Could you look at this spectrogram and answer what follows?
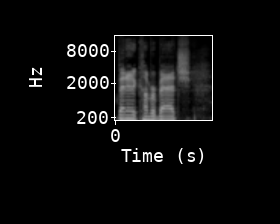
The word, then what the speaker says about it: Benedict Cumberbatch: Benedict Cumberbatch. – Benny Cumberbatchy. – I thought I said it wrong, but it's not wrong.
